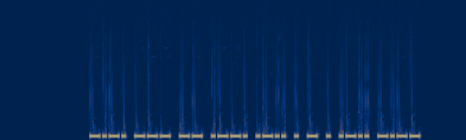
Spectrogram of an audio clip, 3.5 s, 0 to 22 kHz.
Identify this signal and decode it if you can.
Morse code, heard as a keyed tone, about 50 wpm, 700 Hz. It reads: COMPLETELY
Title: Sentences from Top 1100 Words - New Word Drill - 50wpm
